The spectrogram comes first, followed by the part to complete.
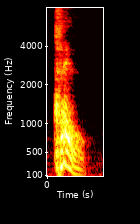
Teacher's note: Kol, now in this case, because it's a closed syllable, there's no vowel following it, this sound, which would normally be an A, is an O sound. So it becomes kol, meaning all.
